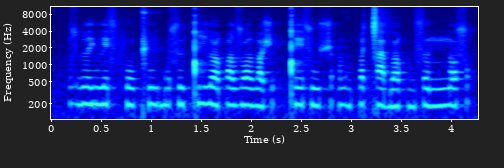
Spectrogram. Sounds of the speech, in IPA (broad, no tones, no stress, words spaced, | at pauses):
zˤṳljulesfo ǁulbosɯ ǃilo qʷɤlzˤojðˤɯʃ | ǃesuʃ | ðˤe̤qʷeǀabo qʷe̤sɤnːɔs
